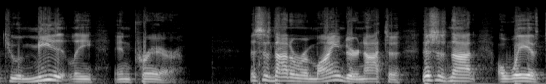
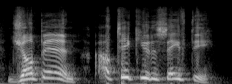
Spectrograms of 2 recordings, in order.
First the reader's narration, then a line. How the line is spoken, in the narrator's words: a neighbor came by in a small rowboat and called out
